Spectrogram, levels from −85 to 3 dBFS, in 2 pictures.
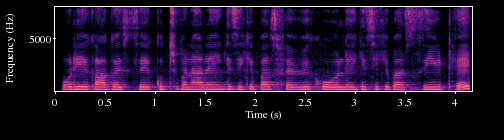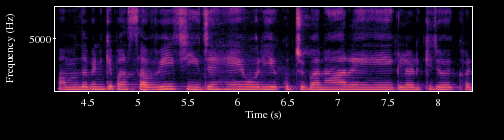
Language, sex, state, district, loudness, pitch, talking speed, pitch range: Hindi, female, Maharashtra, Solapur, -25 LUFS, 225 Hz, 215 wpm, 220-230 Hz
